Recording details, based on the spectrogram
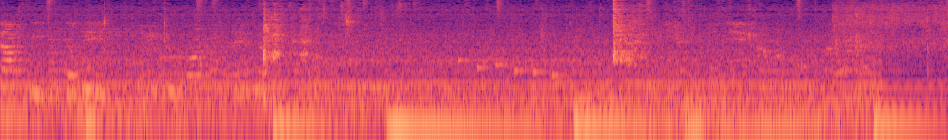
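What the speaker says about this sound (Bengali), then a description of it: "এজন্য একটি ফ্রাই প্যানে আপনার সয়াবিন তেল দিয়ে এর ভিতরে মাছগুলো সব ছেড়ে দিলাম।" Hilsa fish fry in soybean oil in a frying pan, giving a moderate sizzle with occasional utensil clatter, partly under a person talking.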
